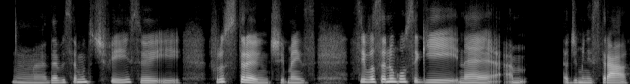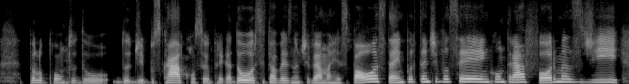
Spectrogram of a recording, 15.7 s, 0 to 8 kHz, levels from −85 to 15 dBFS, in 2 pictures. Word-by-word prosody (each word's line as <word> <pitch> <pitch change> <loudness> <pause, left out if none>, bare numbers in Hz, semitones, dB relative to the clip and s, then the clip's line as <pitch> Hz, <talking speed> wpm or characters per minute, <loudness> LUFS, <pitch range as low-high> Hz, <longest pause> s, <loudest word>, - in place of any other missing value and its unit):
Ah, 180 -4 -10
é - - -12
deve 200 +2 -4
ser - - -7
muito 250 +2 -2
difícil 225 -2 -5
e 180 -1 -2 0.2
e - - -14 0.4
frustrante, 225 -10 +2
mas 175 -1 -5 0.4
se - - -1
você 250 +1 +4
não 275 +2 +5
conseguir, 210 -7 0
né, 180 -3 0
a - - -8 0.6
administrar 185 -1 +1 0.4
pelo 195 -1 -3
ponto 180 +1 -7
do 170 -1 -7
do 230 -7 -8
de 195 - -6
buscar 190 +1 +4
com - - -11
o - - -7
seu 180 +1 -5
empregador. 195 +4 +1
Se 200 - -16
talvez 190 -1 -2
não 195 0 -5
tiver 185 -1 -1
uma 175 -1 -3
resposta, 200 +8 +3
é - - +3
importante 255 +6 -3
você 260 +1 +3
encontrar 245 -2 +2
formas 235 +3 +1
de 220 0 -1
200 Hz, 150 wpm, -21 LUFS, 180-240 Hz, 0.6 s, não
